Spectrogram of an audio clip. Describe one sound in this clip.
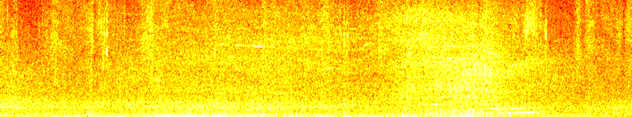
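A car drives slowly past close by.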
